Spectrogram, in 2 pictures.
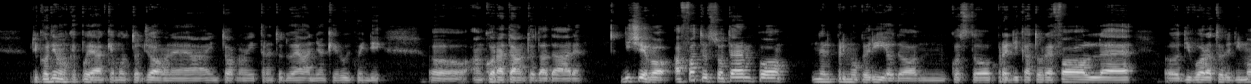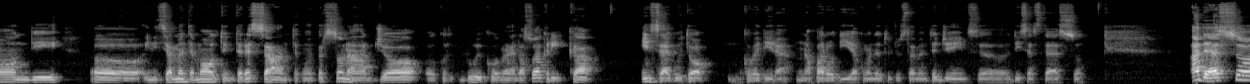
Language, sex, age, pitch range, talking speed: Italian, male, 20-39, 100-140 Hz, 155 wpm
